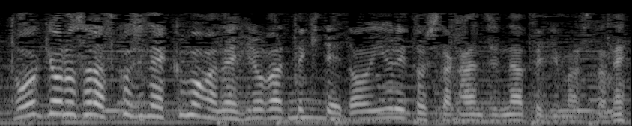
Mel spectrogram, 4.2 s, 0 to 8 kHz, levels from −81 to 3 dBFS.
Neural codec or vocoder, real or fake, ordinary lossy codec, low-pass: none; real; MP3, 24 kbps; 7.2 kHz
